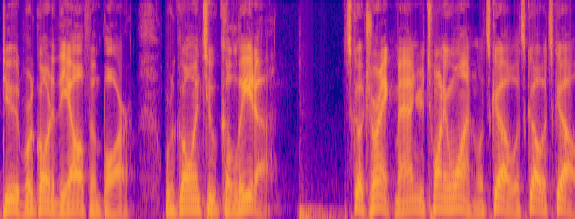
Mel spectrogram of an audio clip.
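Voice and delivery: ordinary delivery

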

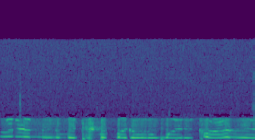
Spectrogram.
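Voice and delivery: put-on very high-pitched, crying baby talk.

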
